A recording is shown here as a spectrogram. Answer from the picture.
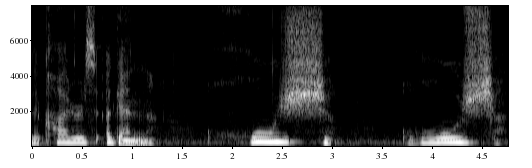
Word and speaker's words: rouge: Rouge, rouge, not rouge, okay?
